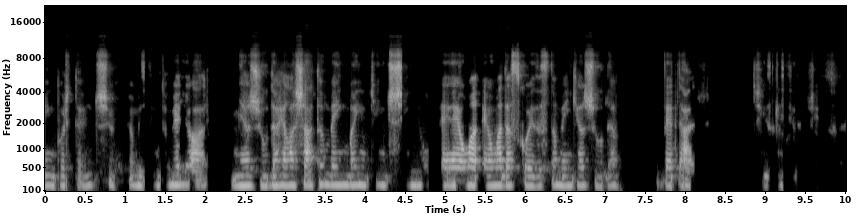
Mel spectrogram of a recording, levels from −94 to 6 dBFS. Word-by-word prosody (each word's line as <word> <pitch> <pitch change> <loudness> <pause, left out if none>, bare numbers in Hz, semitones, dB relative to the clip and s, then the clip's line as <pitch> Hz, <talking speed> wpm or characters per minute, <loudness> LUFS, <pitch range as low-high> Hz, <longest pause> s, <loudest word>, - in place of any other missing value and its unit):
É - - -6
importante, 170 +2 -2 0.2
eu - - -9
me 170 - -2
sinto 175 +1 -14
melhor, 180 - 0 0.3
me 170 - -3
ajuda 165 0 +2
a - - +1
relaxar 175 +1 +5
também, 180 -1 -3
banho 175 0 -3
quentinho 175 -1 +3 0.2
é 170 0 +3
uma 170 0 +5
é 165 - -1
uma 170 +1 +3
das 170 0 +3
coisas 160 -2 -4
também 170 -1 -5
que 170 - -8
ajuda. 170 0 -1 0.5
Verdade, - - -1 0.8
tinha - - -13
esquecido - - -17
disso. 420 +1 -22
170 Hz, 155 wpm, -28 LUFS, 170-175 Hz, 0.8 s, relaxar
